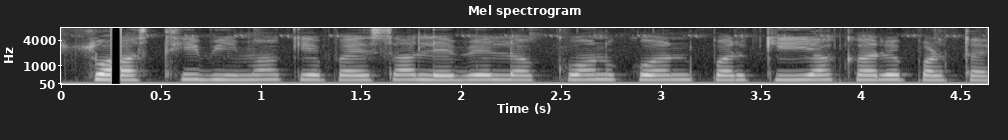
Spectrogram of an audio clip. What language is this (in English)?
Magahi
